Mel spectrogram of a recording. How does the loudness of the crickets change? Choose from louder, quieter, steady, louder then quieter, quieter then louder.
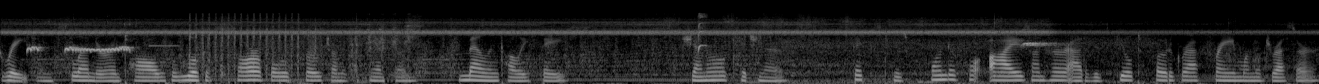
quieter.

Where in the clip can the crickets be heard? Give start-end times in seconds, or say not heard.
0.0-13.1.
